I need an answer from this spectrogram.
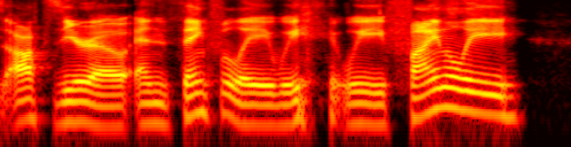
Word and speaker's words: Auth0: it so people like do you pronounce it as auto or zero i pronounce it as hot zero so how easy to pronounce yeah yeah it is it is off zero and thankfully we we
